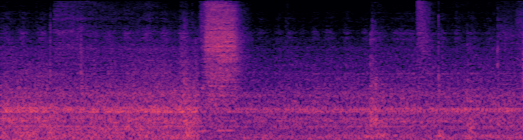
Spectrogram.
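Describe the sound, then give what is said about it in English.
The Arnesen bus to Braunstein idles with a steady engine drone and low rumble as it is boarded, broken by a short, loud burst of hissing air, then fainter hisses and clunks as the doors work. No one speaks. “I'm just about to board the Arnesen bus.”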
